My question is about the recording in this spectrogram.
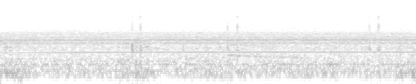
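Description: Near silence with faint computer mouse clicks: three quick double clicks, spaced about a second apart.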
